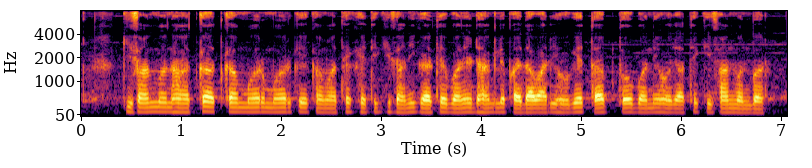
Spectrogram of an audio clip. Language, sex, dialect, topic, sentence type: Chhattisgarhi, male, Western/Budati/Khatahi, banking, statement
